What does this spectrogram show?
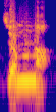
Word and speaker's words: जमुना: नाम हो जाता है जमुना। कंफ्यूज नहीं होइएगा, ये इंडिया वाला यमुना नहीं है, ये जमुना है, जे से जमुना। इंडिया में जो है वो यमुना है, य से यमुना, ये जे से जमुना।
